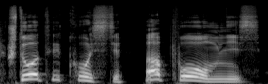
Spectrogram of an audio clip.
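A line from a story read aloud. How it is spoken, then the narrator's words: Laughing speech. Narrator (Russian): смеясь сказала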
